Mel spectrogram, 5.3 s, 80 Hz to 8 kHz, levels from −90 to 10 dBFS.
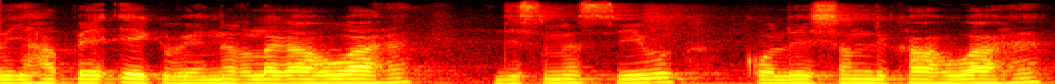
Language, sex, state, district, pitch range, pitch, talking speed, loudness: Hindi, male, Jharkhand, Deoghar, 130-140 Hz, 130 Hz, 145 wpm, -14 LUFS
